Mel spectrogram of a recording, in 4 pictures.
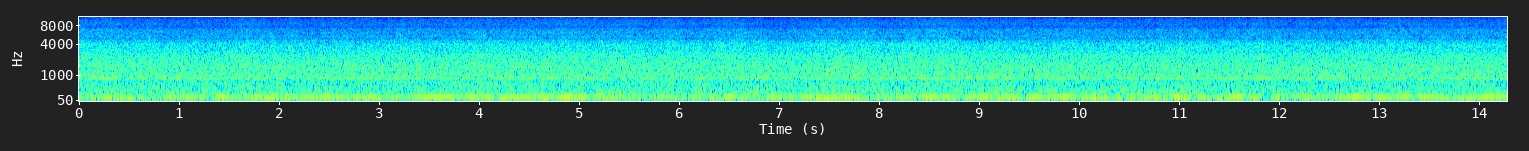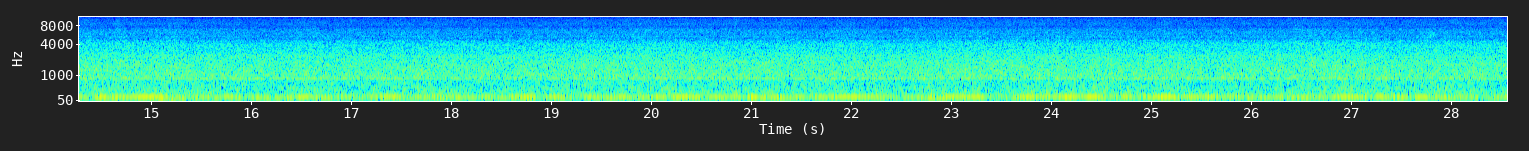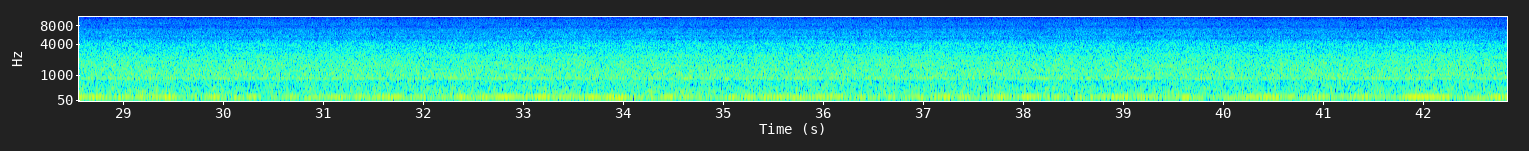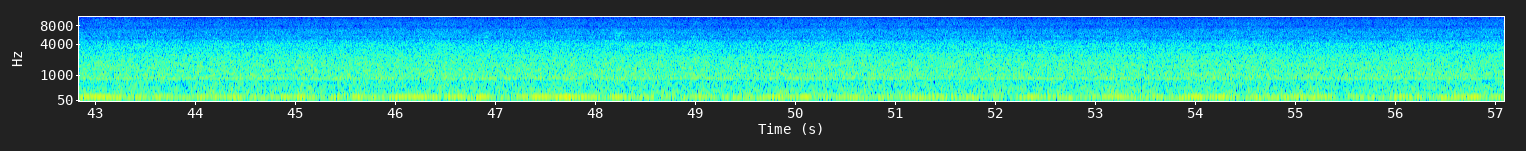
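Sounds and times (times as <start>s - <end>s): faint steady whine: 0.0s - 57.0s.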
